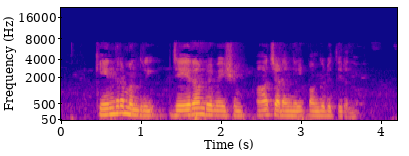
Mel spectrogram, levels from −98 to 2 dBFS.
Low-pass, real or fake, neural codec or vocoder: 7.2 kHz; real; none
